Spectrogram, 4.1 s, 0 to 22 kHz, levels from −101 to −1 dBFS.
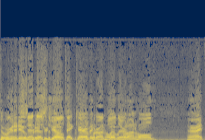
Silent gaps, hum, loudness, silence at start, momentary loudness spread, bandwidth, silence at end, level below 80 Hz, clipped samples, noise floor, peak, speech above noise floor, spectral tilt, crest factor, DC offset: none; none; -14 LUFS; 0 s; 6 LU; 16.5 kHz; 0 s; -36 dBFS; under 0.1%; -34 dBFS; -2 dBFS; 20 dB; -4 dB/octave; 14 dB; under 0.1%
